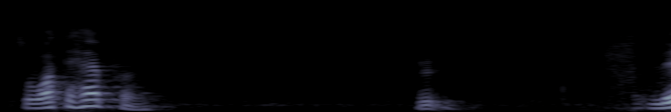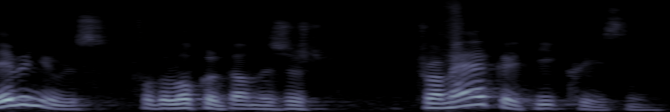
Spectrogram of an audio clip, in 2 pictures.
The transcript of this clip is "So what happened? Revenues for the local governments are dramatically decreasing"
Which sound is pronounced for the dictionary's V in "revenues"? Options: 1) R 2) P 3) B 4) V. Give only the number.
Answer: 3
